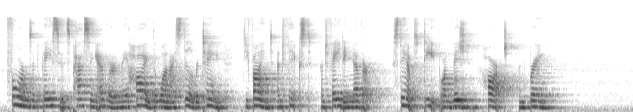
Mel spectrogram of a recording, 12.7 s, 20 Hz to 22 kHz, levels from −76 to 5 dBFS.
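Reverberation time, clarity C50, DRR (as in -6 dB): 1.1 s, 7.0 dB, 2.5 dB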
